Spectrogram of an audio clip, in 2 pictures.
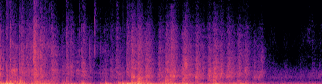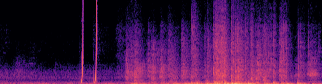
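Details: Fresh from its bath and wildly excited, a pet Shiba Inu rumbles with affectionate growls as the water is wrung from its fur. Low pulsing growls and panting breaths are heard, with a short quiet gap and two sharp clicks.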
